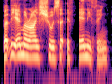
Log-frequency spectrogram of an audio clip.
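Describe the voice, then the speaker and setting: A woman playing an earnest, clinical research scientist in a radio drama, formal and measured with some anxiety underneath. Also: medium pitch, fairly even intonation, creaky, a bit bright. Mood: grave, clinical.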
